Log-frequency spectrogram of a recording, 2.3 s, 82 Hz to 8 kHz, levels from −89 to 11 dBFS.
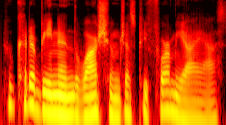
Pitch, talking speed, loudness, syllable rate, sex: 120 Hz, 320 wpm, -18 LUFS, 7.2 syllables/s, male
